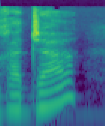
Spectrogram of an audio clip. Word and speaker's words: Raja: Ça se prononce Raja.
